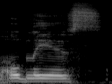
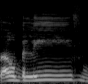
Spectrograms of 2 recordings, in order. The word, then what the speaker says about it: Ohbliv: I heard somebody say it like that on his IG. He posted it. So I'm going to go with that. Even though I thought it was Ohbliv, but I'd be pronouncing stuff a certain kind of way.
